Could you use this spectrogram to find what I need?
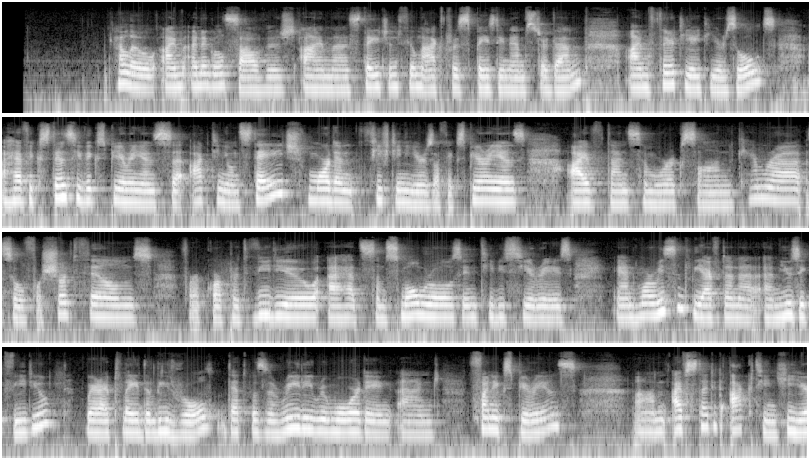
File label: English about me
